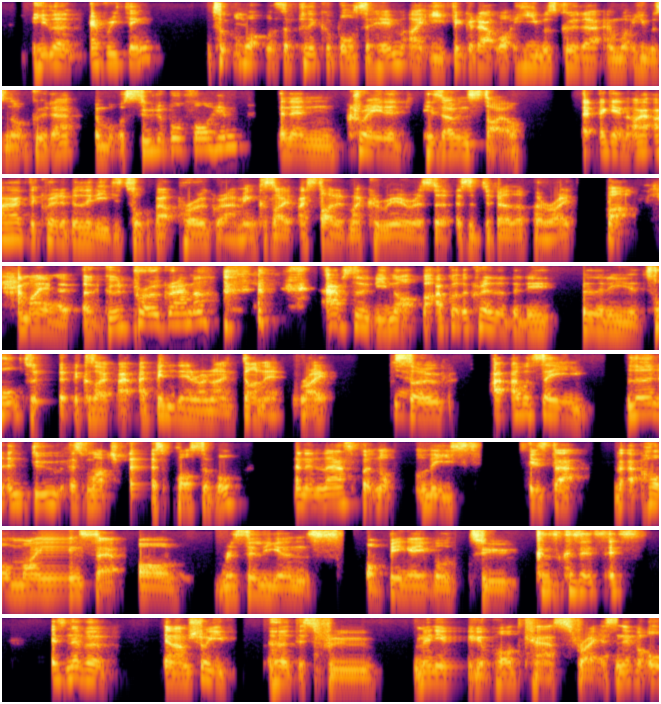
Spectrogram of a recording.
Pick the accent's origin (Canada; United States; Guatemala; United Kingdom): United Kingdom; Tottenham, London; And I grew up in Tottenham, right?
